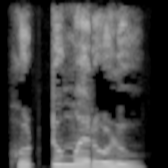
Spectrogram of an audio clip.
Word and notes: ಹೊಡೆಮರಳ್: kannada

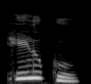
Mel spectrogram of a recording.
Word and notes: ಹಳಗೆ: Kannada

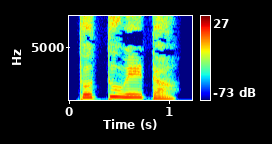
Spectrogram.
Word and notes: ತೊತ್ತುವೇಟ: tottuvēṭa

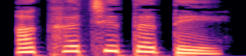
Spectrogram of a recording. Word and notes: ಅಖಚಿತತೆ: Kannada

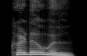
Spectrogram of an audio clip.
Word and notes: ಕಡವಲ್: kaḍaval

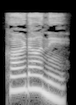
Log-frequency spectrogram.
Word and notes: ಘಟನೆ: Kannada

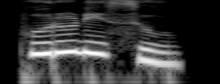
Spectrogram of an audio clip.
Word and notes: ಪುರುಡಿಸು: puruḍisu

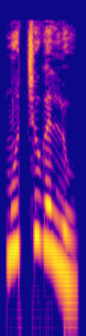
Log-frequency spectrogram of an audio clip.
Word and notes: ಮುಚ್ಚುಗಲ್ಲು: muccugallu

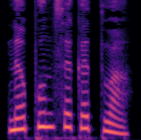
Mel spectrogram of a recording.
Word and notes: ನಪುಂಸಕತ್ವ: napumsakatva

